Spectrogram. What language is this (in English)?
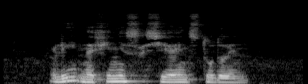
Esperanto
